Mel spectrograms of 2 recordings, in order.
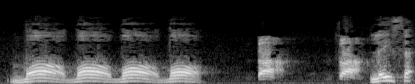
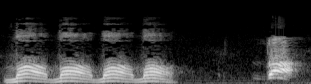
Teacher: إذن الضاد من حافتي اللسان ولا تتكئ ولا تضغط على طرف لسانك الأمامي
